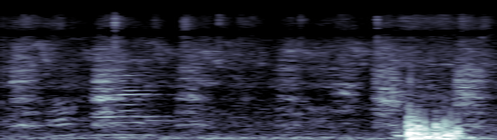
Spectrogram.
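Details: A dog at a training school in Jodhpur, India, gives a single loud, low, harsh bark near the end, after a trainer's repeated spoken commands in Hindi calling it inside.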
